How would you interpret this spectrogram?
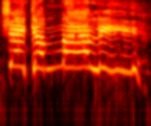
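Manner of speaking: high, loud calling shout; frightened cry. Acted. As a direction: cry out after the vanishing ghost. Scrooge crying out to ghost.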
